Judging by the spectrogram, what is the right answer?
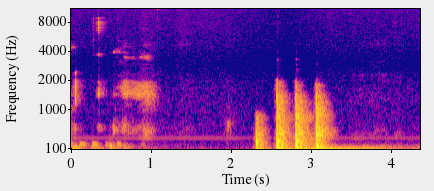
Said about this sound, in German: Wer klopft denn da?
